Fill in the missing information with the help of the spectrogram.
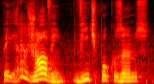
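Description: A Brazilian man in his forties tells a story to his camera with a somewhat high voice. He leans hard on his points, repeats himself for emphasis and talks straight to his viewers, as a channel host would. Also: expressive, moderate pace, breathy edge. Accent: Brazilian Portuguese. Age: 40s.

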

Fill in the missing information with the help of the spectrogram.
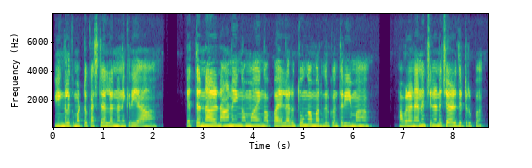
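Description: A man voicing a hurt, stubborn uncle who scolds and grieves in an animated drama. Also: high-pitched, a little fast, clear, resonant tone, narrow, tinny audio, natural voice. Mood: grieving. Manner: reproachful, emotional. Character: hurt, stubborn middle-aged uncle, angry but grieving.

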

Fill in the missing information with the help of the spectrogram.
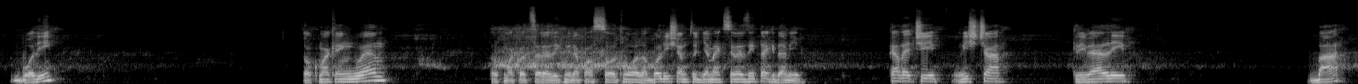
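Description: A man giving excited play-by-play football commentary, often in terse bursts of player names. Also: mid-range voice, pauses often. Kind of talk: play-by-play football commentary over a video game match. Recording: clearly noisy, game stadium ambience behind. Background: video game stadium ambience.

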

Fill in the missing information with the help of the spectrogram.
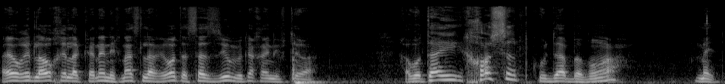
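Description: A rabbi giving a sermon, telling stories with lively acted-out dialogue and pressing rhetorical questions at his listeners. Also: on the high side. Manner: animated storytelling, acts out dialogue, repeated rhetorical questions. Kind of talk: Torah lesson sermon.

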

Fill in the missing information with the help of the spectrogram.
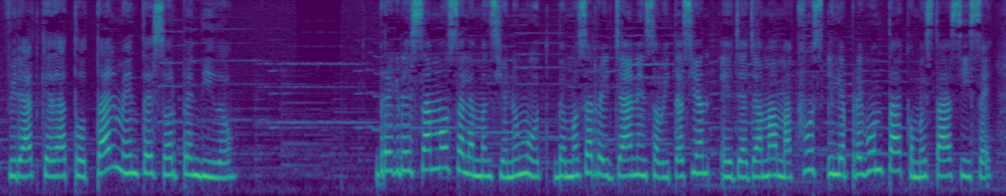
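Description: A woman narrating a scripted recap of a soap opera plot in a steady storytelling manner, reading the characters' lines aloud. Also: fairly high pitch, normal speed, soft background music.

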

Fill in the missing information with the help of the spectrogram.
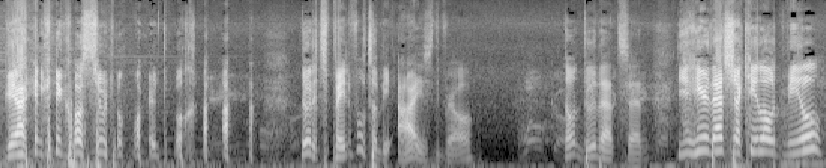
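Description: Excitable man streaming games. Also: high-pitched, unhurried. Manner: excitable and chatty, greets viewers. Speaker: game streamer. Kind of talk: casual live-stream commentary.

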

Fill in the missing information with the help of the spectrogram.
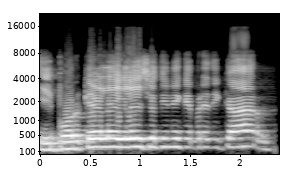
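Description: Preaching priest in a reverberant hall. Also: male voice, sits high, moderate pace. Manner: teaching, asks the audience questions. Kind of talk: sermon. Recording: long reverb of a large hall.

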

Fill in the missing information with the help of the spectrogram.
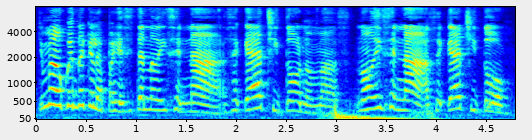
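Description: A woman's voice: high voice, expressive, brisk, pushed and bright. A woman streaming live, reacting to viewer videos in an emotional, swearing, affectionate way. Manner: emotional, swears often, calls viewers "baby" and "king". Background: faint children's music.

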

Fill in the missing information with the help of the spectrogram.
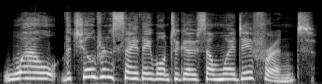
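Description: An actress playing an easygoing mother chatting in a scripted dialogue, friendly and clearly enunciated. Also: high voice, lively intonation, normal speed, dry recording, studio quality. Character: easygoing mother chatting about family holiday.

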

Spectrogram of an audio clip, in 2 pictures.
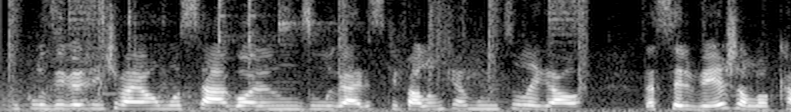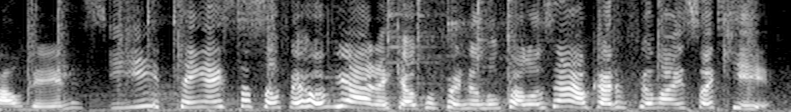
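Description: A woman's voice: high-pitched, fast talker, faint music behind. A young adult Brazilian woman hosting a travel vlog, chatting casually and explaining things as she goes. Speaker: travel vlogger.

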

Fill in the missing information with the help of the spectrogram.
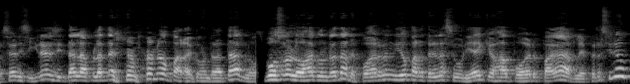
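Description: A man in his thirties with a Rioplatense Spanish accent, giving blunt, emphatic business advice straight to a phone camera in a small room at home. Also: high-pitched. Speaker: business content creator. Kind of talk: direct-to-camera advice monologue. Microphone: phone camera held close.

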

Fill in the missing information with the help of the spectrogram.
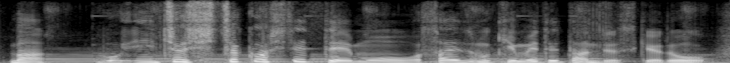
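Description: A man's voice: on the high side, wildly swooping pitch, fast talker, darkish tone, soft background music. A young man vlogging about his motorcycle gear outdoors in a parking lot, talking from inside a full-face helmet and often stopping to correct himself. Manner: chatty, frequent fillers and self-corrections. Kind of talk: casual vlog talk. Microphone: helmet-mounted mic, speaking inside a full-face helmet.

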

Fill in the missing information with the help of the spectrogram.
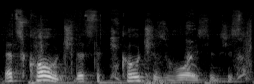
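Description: A man's voice: medium pitch, sing-song, takes it slowly, dark tone. A man in his thirties giving casual, rambling, joking and sweary commentary as he plays a video game. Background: faint game music.

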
